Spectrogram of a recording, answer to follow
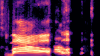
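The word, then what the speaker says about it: Smael: Hey, look, I said Samel Mondon Jr. Here, I'm ready. It's smile. It's smile like you smiling. It's smile Man, Monday. that shit doesn't say smile.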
